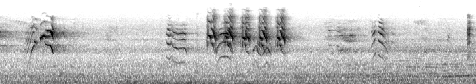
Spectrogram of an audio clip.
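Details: Rose-ringed parakeet calls: scattered shrill screeches, then a quick run of five harsh squawks, with fainter answering notes from other birds in the distance.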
